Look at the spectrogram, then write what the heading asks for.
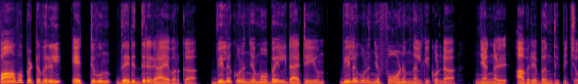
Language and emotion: Malayalam, neutral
